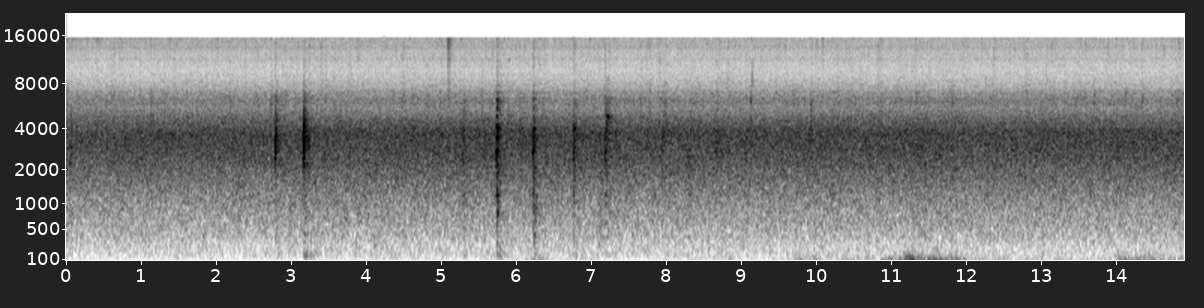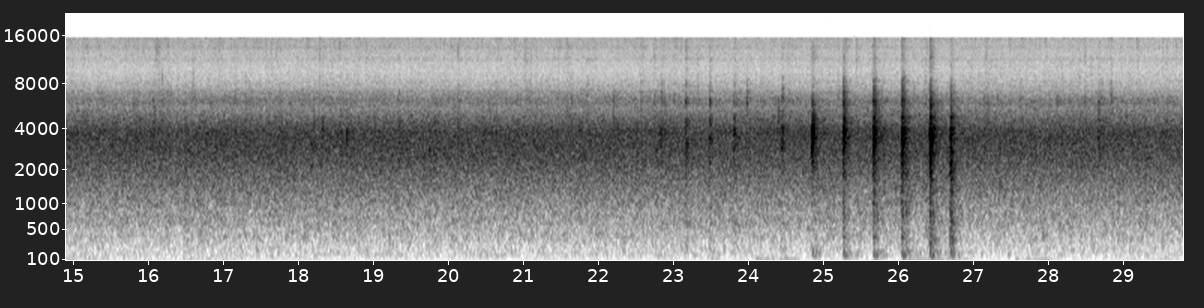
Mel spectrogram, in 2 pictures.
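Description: Heavy rain falling steadily, a constant even hiss. Sharp taps stand out now and then, with a quick run of about seven near the end, and a brief low rumble about eleven seconds in.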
